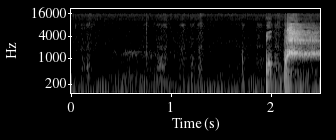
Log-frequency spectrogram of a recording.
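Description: Faint scratching of a pencil on paper as short arrows are drawn on a worksheet.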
